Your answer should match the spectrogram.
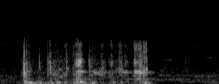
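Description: Close handling noise at the recording phone's microphone: a burst of rustles, scrapes and clicks lasting about a second and a quarter, as clothing and hands brush right against it.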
